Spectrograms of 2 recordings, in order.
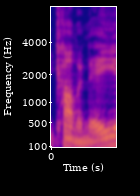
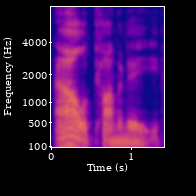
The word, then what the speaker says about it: Khamenei: a broad supreme leader Ali Khamenei I believe it is but I accidentally said Al comane not that I necessarily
